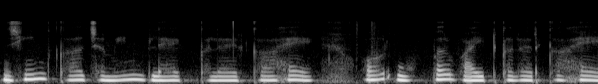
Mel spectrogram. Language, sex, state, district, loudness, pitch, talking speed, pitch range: Hindi, female, Jharkhand, Deoghar, -14 LUFS, 195 Hz, 140 wpm, 185-210 Hz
